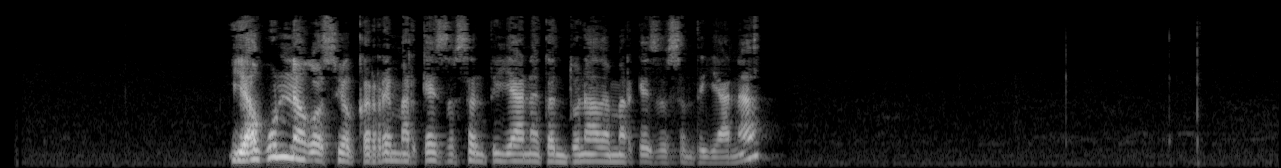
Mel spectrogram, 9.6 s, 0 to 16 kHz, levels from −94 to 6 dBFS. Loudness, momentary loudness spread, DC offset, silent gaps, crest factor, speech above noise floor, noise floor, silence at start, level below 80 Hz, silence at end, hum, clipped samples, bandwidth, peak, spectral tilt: -25 LUFS; 16 LU; under 0.1%; none; 26 dB; 50 dB; -75 dBFS; 1.75 s; -82 dBFS; 3.9 s; none; under 0.1%; 11.5 kHz; -2 dBFS; -5 dB/octave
